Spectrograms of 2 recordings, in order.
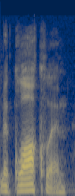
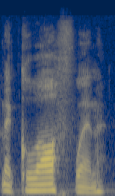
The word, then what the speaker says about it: McLaughlin: G in it because it's pronounced McLaughlin and not McLaughlin. So he said he didn't care because there's a G sound in there.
